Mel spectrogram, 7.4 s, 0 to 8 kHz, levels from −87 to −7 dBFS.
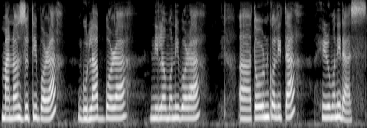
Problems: none marked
